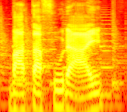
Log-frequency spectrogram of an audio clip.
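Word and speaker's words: バタフライ: it from English, and it would become Batafurai. Honestly, usually used simply as in butterfly, as in the swimming stroke. Accented on the ba, on the first syllable, as expected, as per the rules.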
